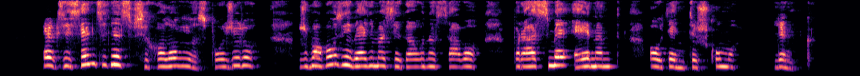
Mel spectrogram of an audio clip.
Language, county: Lithuanian, Vilnius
